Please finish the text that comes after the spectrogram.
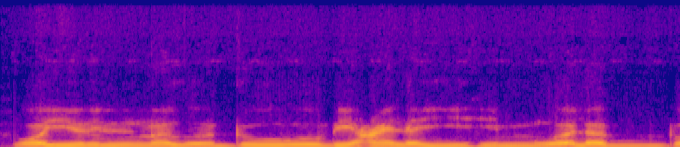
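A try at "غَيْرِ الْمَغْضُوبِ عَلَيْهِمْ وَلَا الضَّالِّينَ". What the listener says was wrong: Maghdu dia bukan maghdu tak, dia tak melompat macam itulah. Dia maghdu tertahan. Dia kita maghdu gitu. Nanti perbaik lagi pada huruf ghain dan juga dad lah. Dad waladha.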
